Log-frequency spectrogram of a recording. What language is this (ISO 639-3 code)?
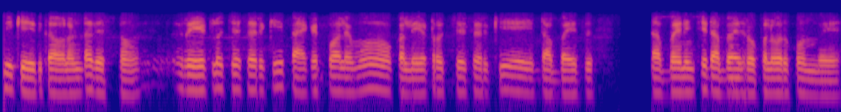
tel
